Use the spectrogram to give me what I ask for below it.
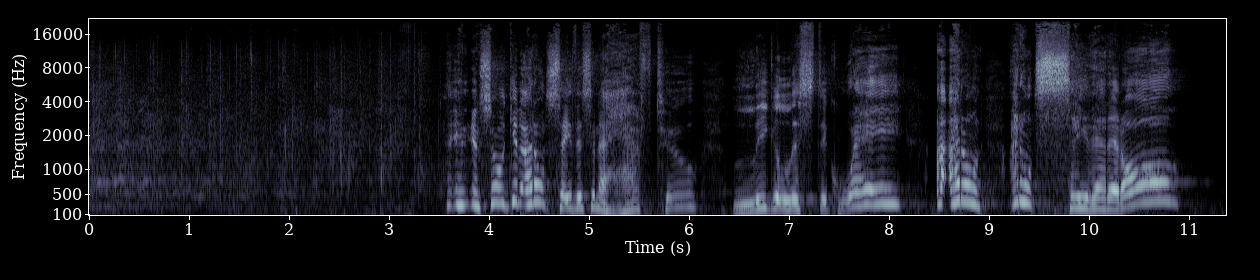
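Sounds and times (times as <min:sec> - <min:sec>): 
few people clapping: 0:00.0 - 0:03.7
speech: 0:03.6 - 0:11.0.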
